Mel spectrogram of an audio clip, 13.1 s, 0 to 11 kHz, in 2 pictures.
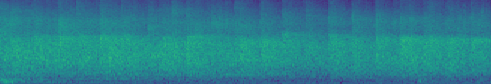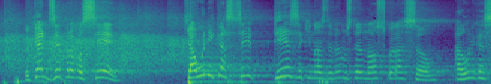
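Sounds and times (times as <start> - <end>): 
large crowd applauding: 0.0 - 9.6
speech: 6.9 - 8.3, 9.0 - 13.0.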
